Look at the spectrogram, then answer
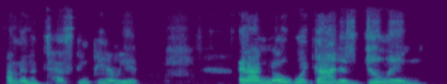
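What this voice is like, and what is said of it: Emotional, choked-up voice. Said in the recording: “I'm getting a little emotional.”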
